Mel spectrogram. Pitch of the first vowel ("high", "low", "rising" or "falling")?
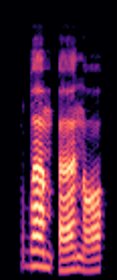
falling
